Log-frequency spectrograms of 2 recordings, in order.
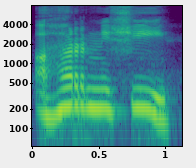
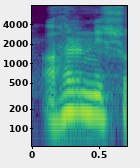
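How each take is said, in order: First: अहर्निशी with long final "shee"; wrong word ending. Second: अहर्निश closing on "sh"; correct word ending. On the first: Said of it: "अहर्निशी नहीं". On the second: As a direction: end अहर्निश without a vowel. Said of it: "होता है". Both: Shown as a demonstration.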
